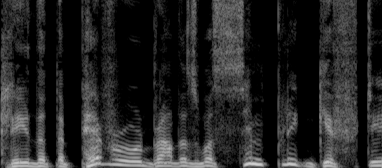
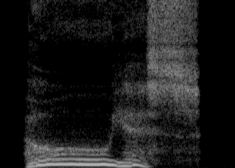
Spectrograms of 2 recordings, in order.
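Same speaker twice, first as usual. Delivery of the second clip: faint, soft and pitched up; 6 semitones higher, 6 dB quieter than usual. Prompted about giving up the search for the Hallows, he answers faintly. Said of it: "said Dumbledore faintly".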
